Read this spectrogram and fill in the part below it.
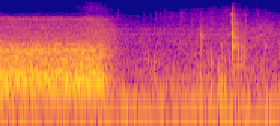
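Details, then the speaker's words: Recorded emergency call during telephone CPR training: a single harsh, noisy gasp then near silence; agonal breathing in a cardiac arrest after drowning, the person possibly survived. "so that's a good example of agonal Brea I think this person actually survived um this was a drowning but I think this person survived uh and this is a cardiac arrest"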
